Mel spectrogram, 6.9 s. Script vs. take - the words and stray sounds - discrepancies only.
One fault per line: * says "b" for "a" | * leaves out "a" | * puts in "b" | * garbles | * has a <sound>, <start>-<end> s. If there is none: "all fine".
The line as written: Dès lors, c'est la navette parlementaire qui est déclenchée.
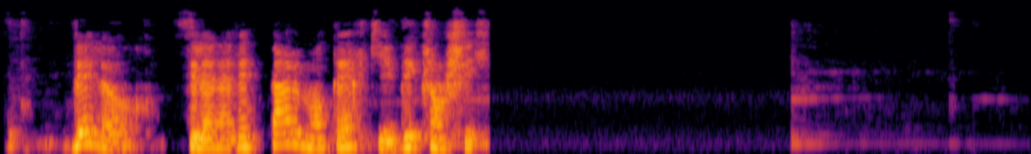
all fine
